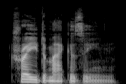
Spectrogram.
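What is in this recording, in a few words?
"trade magazine", British English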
